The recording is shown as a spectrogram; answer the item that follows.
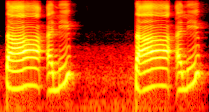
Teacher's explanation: زبان کی نوک جب ثنایا علیہ کی جڑ سے لگے تو یہ حرف ادا ہوتا ہے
